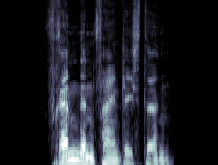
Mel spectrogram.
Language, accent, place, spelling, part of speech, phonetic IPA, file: German, Germany, Berlin, fremdenfeindlichsten, adjective, [ˈfʁɛmdn̩ˌfaɪ̯ntlɪçstn̩], De-fremdenfeindlichsten.ogg
- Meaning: 1. superlative degree of fremdenfeindlich 2. inflection of fremdenfeindlich: strong genitive masculine/neuter singular superlative degree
